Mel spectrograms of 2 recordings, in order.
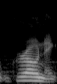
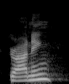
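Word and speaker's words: Bruno Gröning: going to speak about Bruno groaning I always pronounce that wrong gring Bruno gring and uh the circle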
